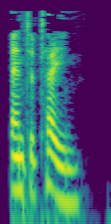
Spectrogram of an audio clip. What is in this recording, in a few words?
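"entertain", British English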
